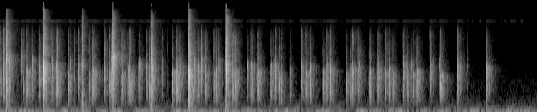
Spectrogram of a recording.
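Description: A burst of applause from a class of students at a girls' school welcoming a new math teacher, many hands clapping in a fast, uneven patter with a few sharper, louder claps standing out, tapering off after about five seconds.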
